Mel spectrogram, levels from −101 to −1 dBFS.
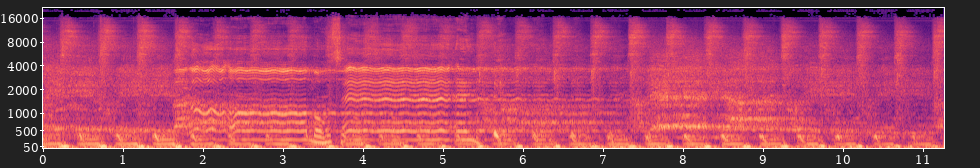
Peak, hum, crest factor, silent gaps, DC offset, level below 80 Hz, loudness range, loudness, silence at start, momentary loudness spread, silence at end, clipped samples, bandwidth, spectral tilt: -4 dBFS; none; 14 dB; none; under 0.1%; -22 dBFS; 4 LU; -17 LUFS; 0 s; 7 LU; 0 s; under 0.1%; 18 kHz; -3 dB/octave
